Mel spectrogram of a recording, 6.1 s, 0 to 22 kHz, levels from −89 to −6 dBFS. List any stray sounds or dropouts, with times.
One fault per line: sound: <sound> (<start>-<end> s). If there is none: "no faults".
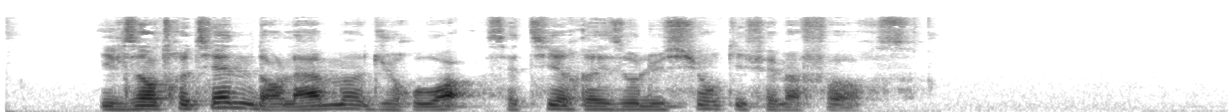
no faults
